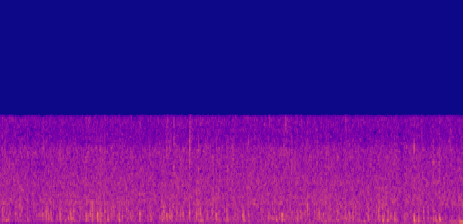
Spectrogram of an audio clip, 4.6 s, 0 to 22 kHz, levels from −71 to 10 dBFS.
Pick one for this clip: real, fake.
real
